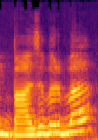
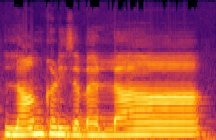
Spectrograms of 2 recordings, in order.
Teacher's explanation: زبر اور کھڑی زبر ان دونوں کے فرق کو واضح کرنے کے لیے با زبر با، لام کھڑی زبر لا، اتنا فرق ہے دونوں کی مقدار میں۔ بلا اکثر لوگ جو زبر کو لمبا کر کے یا کھینچ کے پڑھتے ہیں، یہ ان کے لیے سمجھایا میں نے۔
